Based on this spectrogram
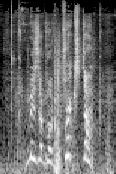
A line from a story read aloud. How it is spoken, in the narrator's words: He shouted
